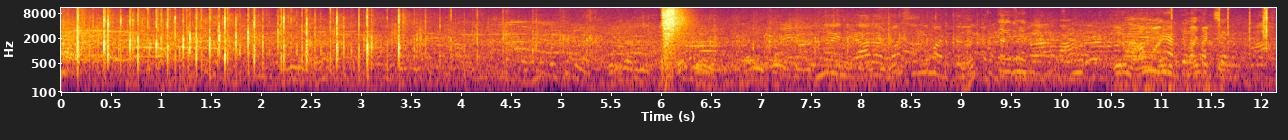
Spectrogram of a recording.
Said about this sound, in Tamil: அனைவரும் இவர்களை கைத்தட்டி உற்சாகப்படுத்துமாறு அன்போடு கேட்டுக்கொள்கிறேன்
